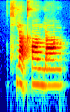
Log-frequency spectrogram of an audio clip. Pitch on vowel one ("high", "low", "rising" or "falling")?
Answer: falling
